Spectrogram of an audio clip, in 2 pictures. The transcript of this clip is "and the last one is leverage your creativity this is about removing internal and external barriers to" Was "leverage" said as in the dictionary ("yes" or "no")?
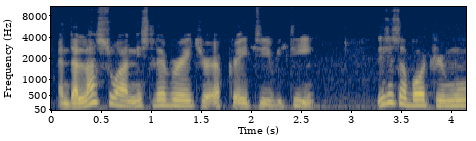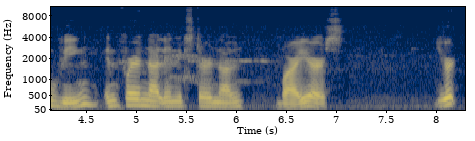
no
